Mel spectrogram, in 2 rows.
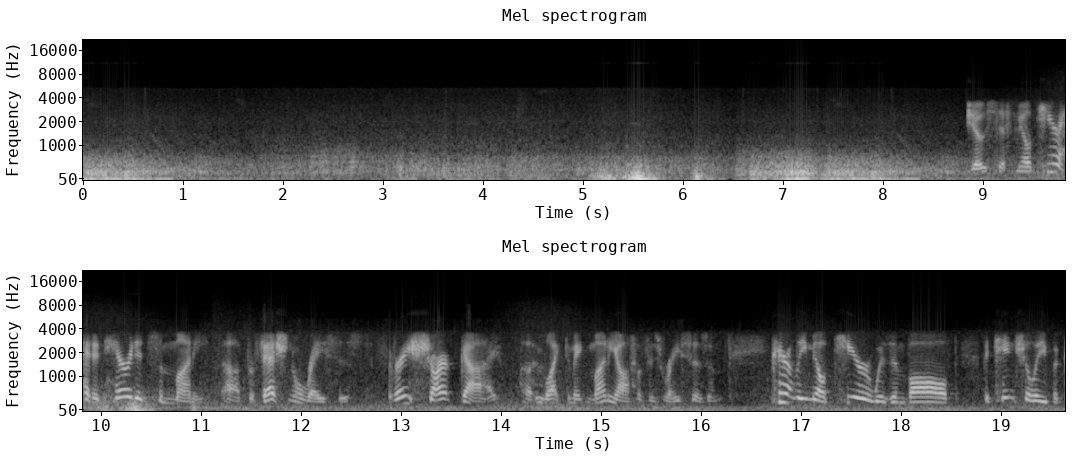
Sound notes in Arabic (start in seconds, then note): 8.8 صوت الرعد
